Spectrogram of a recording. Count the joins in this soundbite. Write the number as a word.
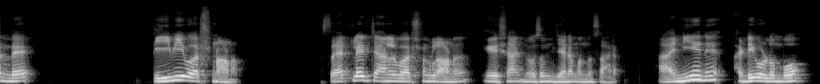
one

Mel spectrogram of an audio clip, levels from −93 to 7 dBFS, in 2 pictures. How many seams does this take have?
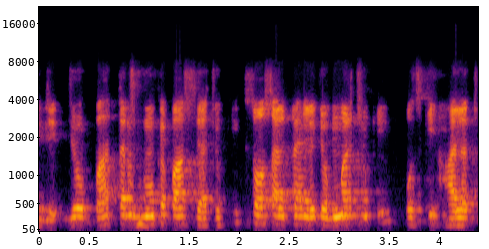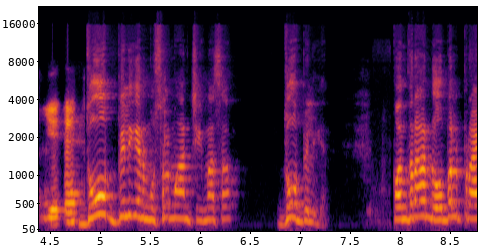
one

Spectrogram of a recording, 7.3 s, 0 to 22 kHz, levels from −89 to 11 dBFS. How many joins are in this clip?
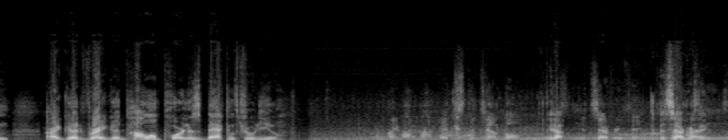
one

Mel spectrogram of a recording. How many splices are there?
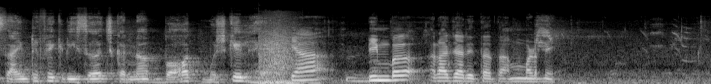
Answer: one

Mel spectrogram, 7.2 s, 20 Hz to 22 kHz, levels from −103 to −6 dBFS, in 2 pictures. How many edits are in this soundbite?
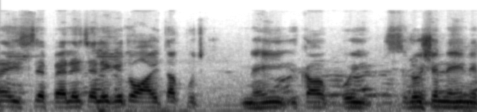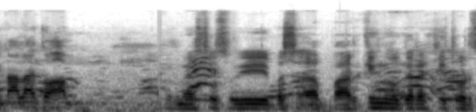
one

